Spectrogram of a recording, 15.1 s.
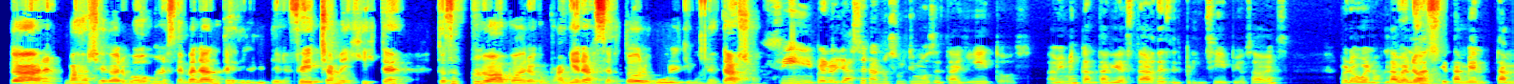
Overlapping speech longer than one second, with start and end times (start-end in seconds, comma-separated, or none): none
